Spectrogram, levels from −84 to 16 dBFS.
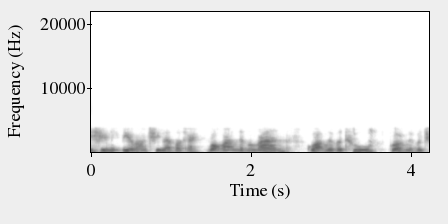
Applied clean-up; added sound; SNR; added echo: neural mask model DeepFilterNet 3.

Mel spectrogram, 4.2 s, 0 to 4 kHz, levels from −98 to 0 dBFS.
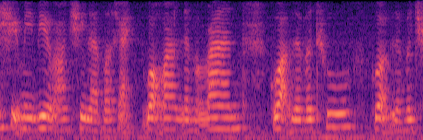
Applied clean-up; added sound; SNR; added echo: none; none; none; none.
